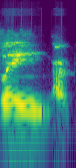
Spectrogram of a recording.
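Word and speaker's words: Ghislaine: If y'all know who Gain Just Lane Gain Maxwell who her dad was. S the S is silent.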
